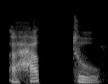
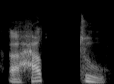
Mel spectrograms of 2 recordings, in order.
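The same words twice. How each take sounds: No difference in how they are said.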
